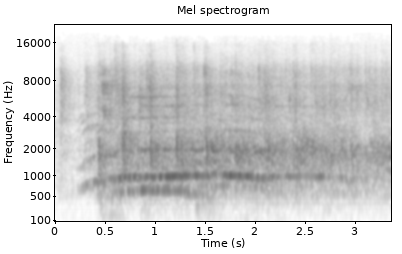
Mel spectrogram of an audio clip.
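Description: An audience breaks into sustained applause, a dense steady wash of many hands clapping that swells quickly and holds loud for several seconds, with some cheering tones mixed in.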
